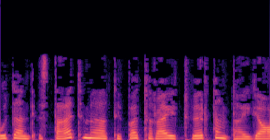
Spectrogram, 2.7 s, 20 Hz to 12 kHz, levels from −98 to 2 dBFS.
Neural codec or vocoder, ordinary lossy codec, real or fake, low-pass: none; MP3, 32 kbps; real; 7.2 kHz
